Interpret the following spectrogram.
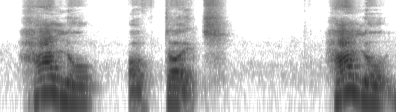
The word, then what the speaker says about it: Hallo: Hallo, the way you spell it, hallo, it is Hallo.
